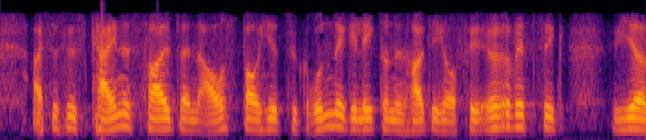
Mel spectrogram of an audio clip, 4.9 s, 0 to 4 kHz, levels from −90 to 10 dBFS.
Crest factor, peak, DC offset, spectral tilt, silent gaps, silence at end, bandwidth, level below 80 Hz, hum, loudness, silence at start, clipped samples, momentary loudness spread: 16 dB; 0 dBFS; under 0.1%; -11.5 dB/octave; none; 0 s; 4 kHz; -60 dBFS; none; -17 LUFS; 0 s; under 0.1%; 8 LU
